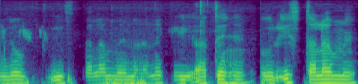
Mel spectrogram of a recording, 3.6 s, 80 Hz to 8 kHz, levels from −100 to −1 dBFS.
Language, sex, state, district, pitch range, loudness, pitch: Hindi, male, Jharkhand, Sahebganj, 120-130 Hz, -22 LUFS, 125 Hz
